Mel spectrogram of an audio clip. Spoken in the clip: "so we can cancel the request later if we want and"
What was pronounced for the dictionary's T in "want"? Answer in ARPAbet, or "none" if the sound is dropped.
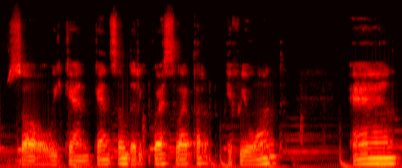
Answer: T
